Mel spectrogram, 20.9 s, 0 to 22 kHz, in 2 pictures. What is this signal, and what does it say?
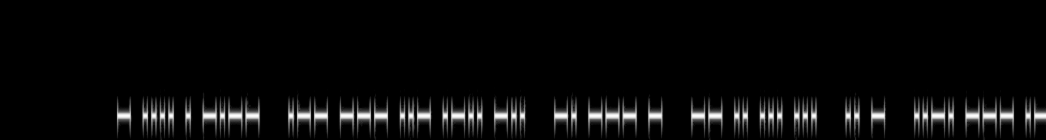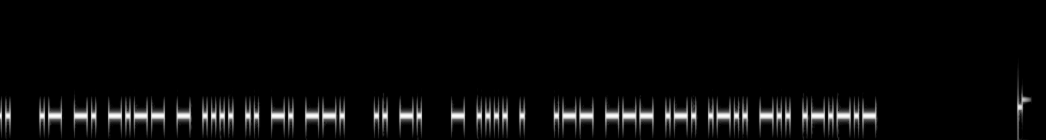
Morse code, heard as a keyed tone, about 28 wpm, 700 Hz. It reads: THEY WOULD NOT MISS IT FOR ANYTHING IN THE WORLD.
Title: Sentences from Top 1000 Words - Review Part 3 - 28wpm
